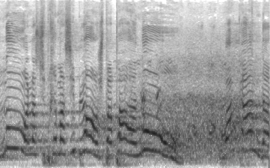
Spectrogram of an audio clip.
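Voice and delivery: put-on high, loud squeaky kid protest; high-pitched rebellious son. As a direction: shriek it like a rebellious teen. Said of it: "il va me dire".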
